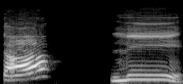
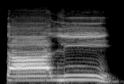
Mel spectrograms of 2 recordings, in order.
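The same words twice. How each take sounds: First: First syllable lifting, pause, second falling. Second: Whole word, level then falling at the end; syllables blended. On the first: Teacher breaking a word down for beginning readers, syllable by syllable. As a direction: sound out each syllable alone, long and separated. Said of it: "एक अक्षर का उच्चारण करके". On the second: Teacher showing beginners the joined word, syllables blended. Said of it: "इनको आपस में लाके पढ़ना है". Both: Shown as a demonstration.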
